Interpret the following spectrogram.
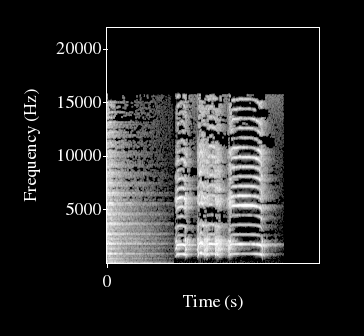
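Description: Music fading out, then a single rooster crow: a few short notes running into one long held note, ending about three seconds in.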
